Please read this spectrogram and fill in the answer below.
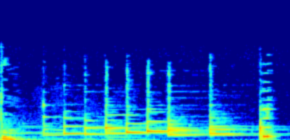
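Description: Mobile phone ringtone playing a quick melody of short stepped beeping notes. It stops shortly before the end, followed by a sharp click as the call is picked up.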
